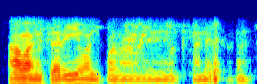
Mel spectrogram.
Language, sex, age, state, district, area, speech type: Tamil, male, 30-45, Tamil Nadu, Virudhunagar, rural, conversation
